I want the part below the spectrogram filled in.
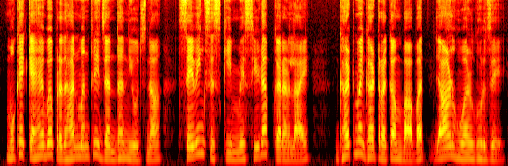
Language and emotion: Sindhi, neutral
